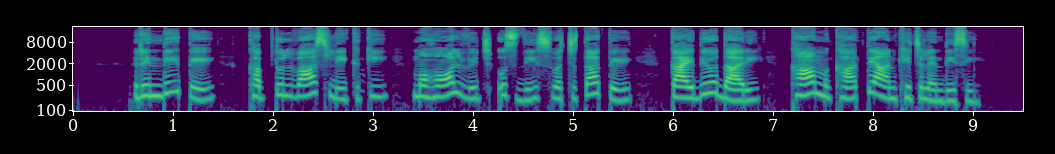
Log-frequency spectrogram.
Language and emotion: Punjabi, neutral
